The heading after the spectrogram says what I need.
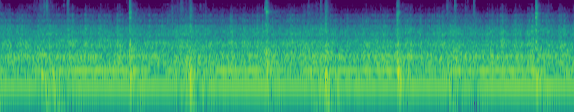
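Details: Kenmore refrigerator ice dispenser: steady motor hum with irregular clicks but no ice falling into the cup; ice buildup was later found in the ice container area.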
